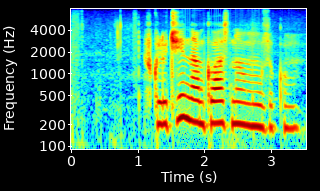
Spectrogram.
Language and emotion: Russian, neutral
